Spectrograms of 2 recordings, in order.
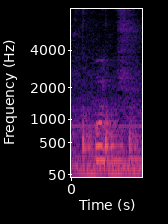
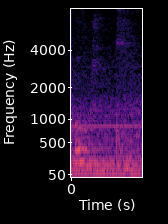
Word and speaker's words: Fuchs: Fuchs, mancha de Fuchs. Fuchs, lo llamamos Fuchs.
